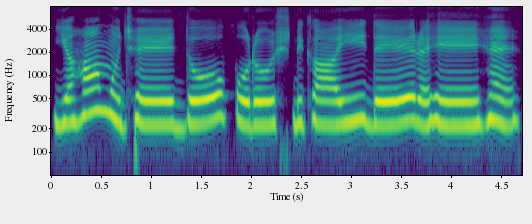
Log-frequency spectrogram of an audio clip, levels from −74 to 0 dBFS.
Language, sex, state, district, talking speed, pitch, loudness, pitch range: Hindi, female, Madhya Pradesh, Katni, 100 wpm, 235 Hz, -10 LUFS, 230-255 Hz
